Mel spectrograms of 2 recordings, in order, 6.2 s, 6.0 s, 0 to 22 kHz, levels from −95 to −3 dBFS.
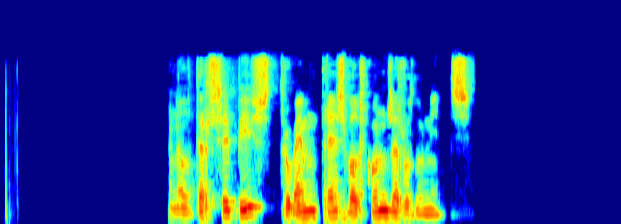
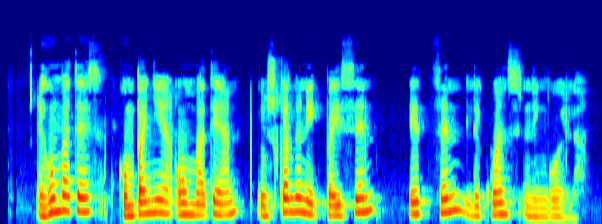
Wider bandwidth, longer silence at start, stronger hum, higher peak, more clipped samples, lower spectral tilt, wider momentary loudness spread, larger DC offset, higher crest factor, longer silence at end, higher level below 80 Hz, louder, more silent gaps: about the same, 8.2 kHz vs 7.8 kHz; first, 1.7 s vs 0.35 s; neither; about the same, -4 dBFS vs -2 dBFS; neither; second, -3.5 dB/octave vs -6.5 dB/octave; about the same, 9 LU vs 10 LU; neither; about the same, 18 dB vs 22 dB; first, 1.5 s vs 0.25 s; first, -62 dBFS vs -72 dBFS; first, -20 LUFS vs -23 LUFS; neither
